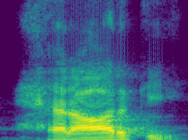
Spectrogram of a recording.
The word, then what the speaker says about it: hierarchy: चलो अब जैसे एक शब्द ऊपर दिया, ये देखिए HIERARCHY, HIERARCY, इसे क्या पढ़ेंगे, कोई बताएगा, इसे पढ़ेंगे हेरारकी, क्या पढ़ेंगे, हेरारकी, इसे पढ़ेंगे हेरारकी, हेरारकी, मैंने ऐसा लिख दिया सरल शब्दों में, हेरारकी, इसे पढ़ेंगे हेरारकी।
